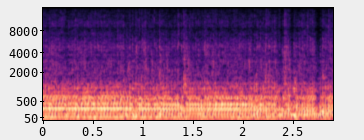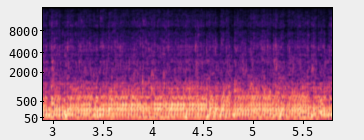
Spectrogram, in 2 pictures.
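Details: Lotus Europa Twin Cam, 123 Ignition distributor, Stromberg carbs, after distributor adjustment: uneven, lumpy beat with occasional stumbles over a steady drone. Not running clean, though carbs spit less than last time; timing and valve clearances suspected.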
